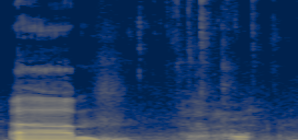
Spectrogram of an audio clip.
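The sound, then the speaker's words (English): A dog gives one loud, drawn-out bark, followed by a couple of fainter, muffled barks or yips. “Dogs got serious for a second.”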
